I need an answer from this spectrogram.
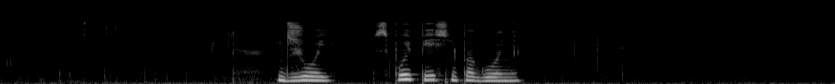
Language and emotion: Russian, neutral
